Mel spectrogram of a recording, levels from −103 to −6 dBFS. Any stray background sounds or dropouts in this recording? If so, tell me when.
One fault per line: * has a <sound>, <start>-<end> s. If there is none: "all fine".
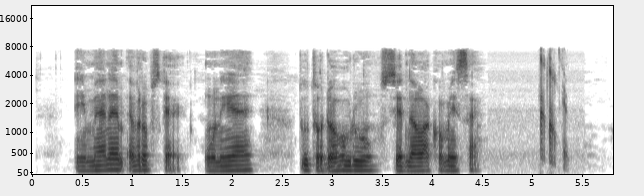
* has a chirp, 5.1-5.4 s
